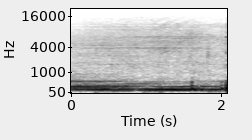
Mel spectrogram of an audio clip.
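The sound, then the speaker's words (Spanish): A small motorcycle with a loud exhaust goes by, its engine buzzing in a steady, harmonic drone, with a few rattling clatters near the end. “Ahí pasa la motito de todos los sábados, con el escape.”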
